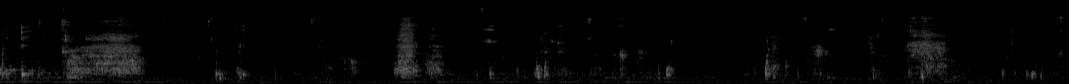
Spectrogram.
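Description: Close-up chewing of a spicy chicken lollipop: soft wet mouth sounds and small clicks, broken by three short louder noisy bursts, about a second in, about four seconds in and near the end.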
